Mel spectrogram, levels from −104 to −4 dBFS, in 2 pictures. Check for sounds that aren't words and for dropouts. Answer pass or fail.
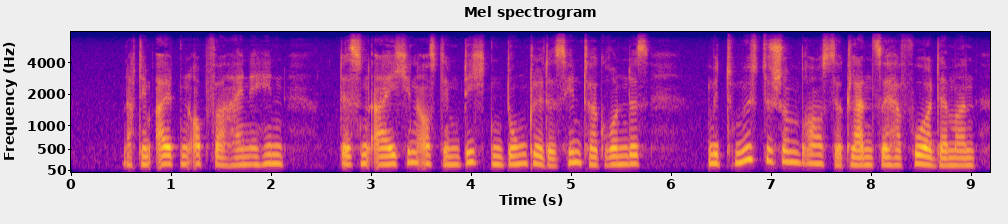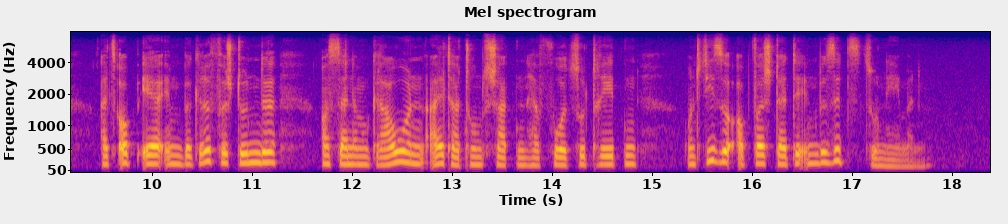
pass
